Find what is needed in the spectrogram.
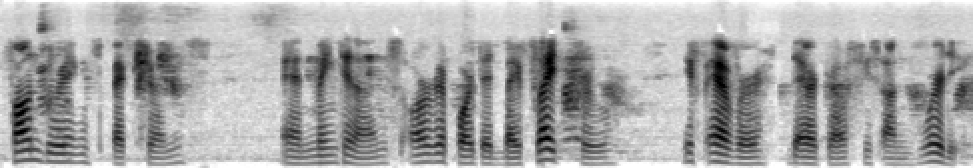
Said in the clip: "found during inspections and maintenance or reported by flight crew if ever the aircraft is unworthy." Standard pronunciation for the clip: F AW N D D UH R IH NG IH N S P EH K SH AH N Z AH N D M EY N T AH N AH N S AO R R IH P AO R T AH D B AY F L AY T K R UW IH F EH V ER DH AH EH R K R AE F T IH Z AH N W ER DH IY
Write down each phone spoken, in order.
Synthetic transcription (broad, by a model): F AW N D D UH R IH NG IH N S P EH K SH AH N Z AH N D M EY N T AH N AH N S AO R R IH P AO R T AH D B AY F L AY T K R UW IH F EH V ER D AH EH R K R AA F T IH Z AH N W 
